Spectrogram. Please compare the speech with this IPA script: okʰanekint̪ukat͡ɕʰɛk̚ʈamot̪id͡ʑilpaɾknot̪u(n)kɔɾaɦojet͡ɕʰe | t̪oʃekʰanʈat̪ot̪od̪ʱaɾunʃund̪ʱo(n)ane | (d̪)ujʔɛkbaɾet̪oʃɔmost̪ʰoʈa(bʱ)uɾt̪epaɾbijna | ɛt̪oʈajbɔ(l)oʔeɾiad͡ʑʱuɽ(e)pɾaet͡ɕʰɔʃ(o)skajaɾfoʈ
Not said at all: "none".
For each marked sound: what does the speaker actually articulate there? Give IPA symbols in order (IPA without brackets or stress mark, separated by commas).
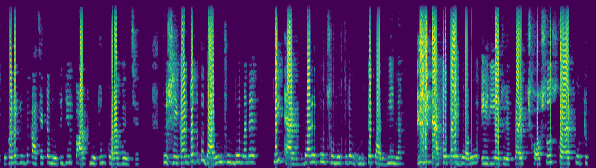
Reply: n, m, t̪, ɡʱ, ɽ, e, o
